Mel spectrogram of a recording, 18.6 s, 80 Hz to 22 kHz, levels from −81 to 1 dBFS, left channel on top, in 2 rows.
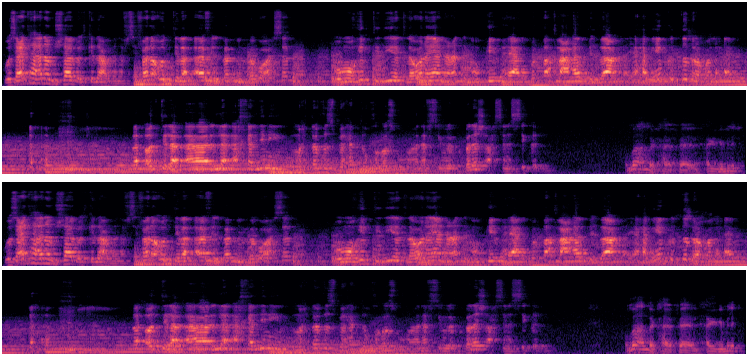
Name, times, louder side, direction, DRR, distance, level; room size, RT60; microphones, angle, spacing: voice 1, 0.0-3.6 4.1-9.1 9.6-10.3 10.9-16.0, left 2 dB, 50° left, 2 dB, 2.8 m, -26 dB
sound 1, 1.6-15.3, left 3 dB, 75° left, 0.7 m, -33 dB
voice 2, 8.5-9.0 10.2-10.9 11.4-12.0 16.7-16.8 17.1-18.5, right 2 dB, 70° right, 2 dB, 2.0 m, -37 dB
15.5 x 6.1 x 3.3 m, 0.42 s
head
